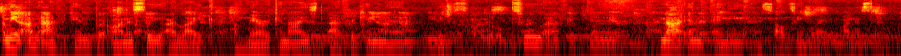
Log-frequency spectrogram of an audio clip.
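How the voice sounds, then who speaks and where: A woman's voice: sits low, lively intonation, moderate pace, over music. A woman from Kenya and Ghana answering street-interview questions in a frank, hedging way.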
